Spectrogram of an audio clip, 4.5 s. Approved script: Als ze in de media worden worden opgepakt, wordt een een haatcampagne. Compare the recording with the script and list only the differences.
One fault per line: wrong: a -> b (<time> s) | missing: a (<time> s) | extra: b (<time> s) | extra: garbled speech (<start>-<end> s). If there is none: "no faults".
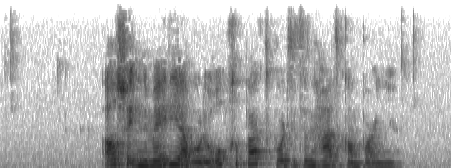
missing: worden (2.1 s)
wrong: een -> het (2.9 s)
